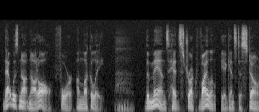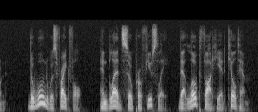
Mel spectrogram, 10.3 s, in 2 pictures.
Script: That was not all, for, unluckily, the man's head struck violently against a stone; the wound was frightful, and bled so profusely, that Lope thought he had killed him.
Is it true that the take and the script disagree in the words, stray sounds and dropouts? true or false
true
